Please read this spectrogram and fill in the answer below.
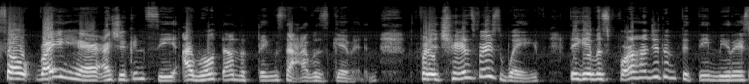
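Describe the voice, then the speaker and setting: Over noticeable background noise, a woman speaks at a moderate pace in a fairly high voice with very wide pitch swings. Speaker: physics tutorial presenter. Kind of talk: tutorial.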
